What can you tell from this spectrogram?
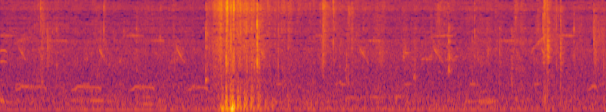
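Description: A small brooding bird flapping its wings as it flies off its nest: one brief, loud flutter of wingbeats about two seconds in, over faint scattered chirps.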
